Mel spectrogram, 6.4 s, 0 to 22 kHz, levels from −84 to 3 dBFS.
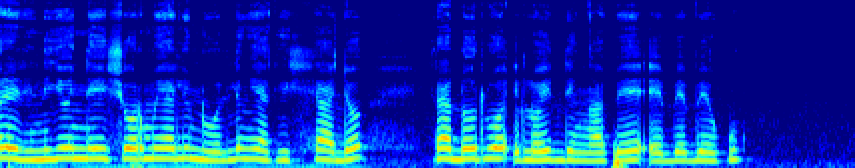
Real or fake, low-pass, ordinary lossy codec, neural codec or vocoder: real; none; none; none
